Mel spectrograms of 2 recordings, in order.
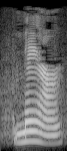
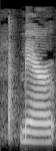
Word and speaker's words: Mayer: and type in john mayer rare it's easy to remember because it rhymes john mayer r-a-r-e and you will find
